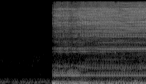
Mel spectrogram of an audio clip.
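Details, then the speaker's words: 1950s ATR mechanical power inverter (6 VDC to 110 VAC), during repair after the vibrator pendulum was moved back into contact: sudden steady bright buzz holding an even tone; vibrator contacts making and breaking properly again. "so we should have another connection to here that will allow this to make and break contact"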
